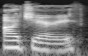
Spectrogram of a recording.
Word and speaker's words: Augeri: Ajerry here with me and I know I butchered her name. So, how do you properly say your last name? A Jerry.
